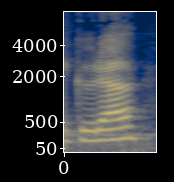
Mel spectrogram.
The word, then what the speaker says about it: Gouda: So I'm going to go with Gouda just because I'm not from there.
